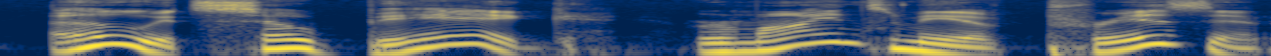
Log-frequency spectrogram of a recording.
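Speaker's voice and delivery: slow, camp, very flamboyant voice.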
